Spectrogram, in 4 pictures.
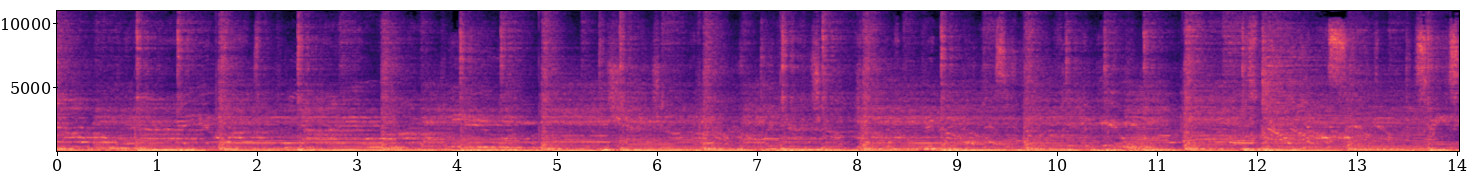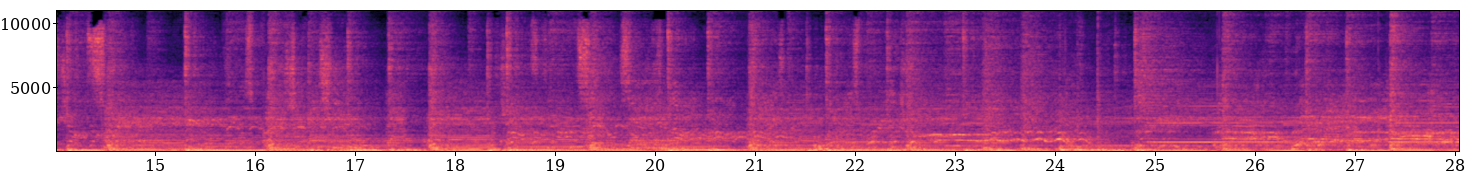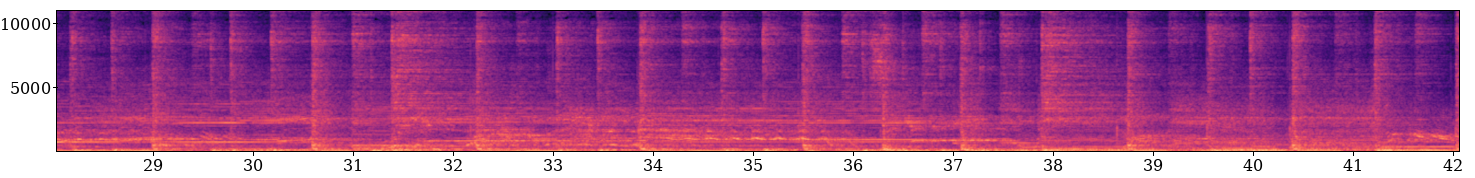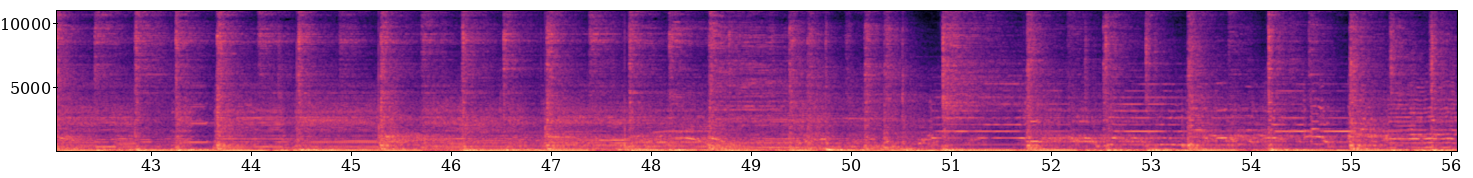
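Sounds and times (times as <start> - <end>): man singing loudly: 0.0 - 17.3, 18.3 - 30.6, 31.2 - 39.7, 41.2 - 42.3
live hard rock band: 0.0 - 56.0.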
